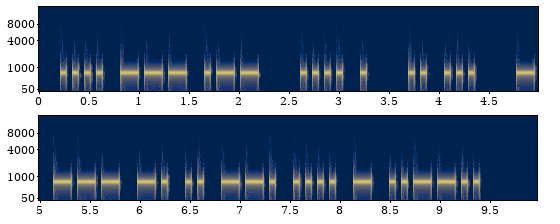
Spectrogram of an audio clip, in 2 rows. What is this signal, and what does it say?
Morse code, heard as a keyed tone, about 20 wpm, 700 Hz. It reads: HOW HE IS TONIGHT?
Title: Sentences from Top 1000 Words - Review Part 3 - 20wpm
